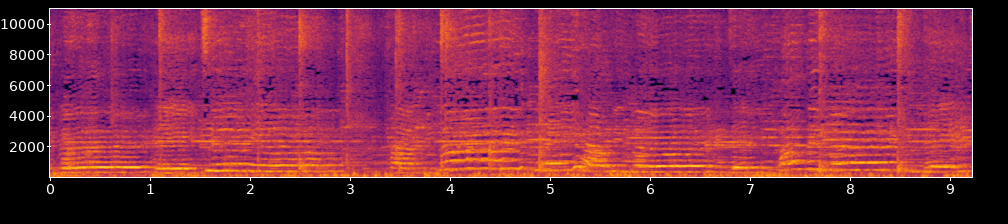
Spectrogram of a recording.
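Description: A song with a female lead vocal over a steady beat of about two beats a second.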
